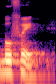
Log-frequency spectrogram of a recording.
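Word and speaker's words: buffet: के स्टॉल्स लगे और इसको हम कहते हैं बफेट जो है वो साइलेंट है आप बोलिए बफेट चलिए एग्जांपल आई लव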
